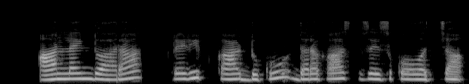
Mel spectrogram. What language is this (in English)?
Telugu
